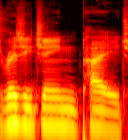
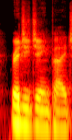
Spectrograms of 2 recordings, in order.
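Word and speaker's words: Regé-Jean Page: I believe it's Reggie Jean Page. Reggie, there's a little one of those little wisps above the E. So maybe I'm pronouncing it wrong, but yeah, Reggie Jean Page.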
